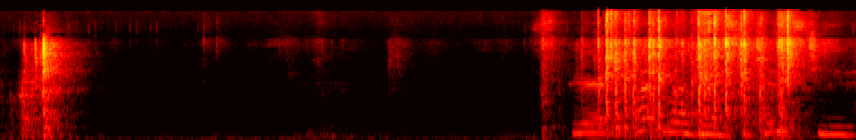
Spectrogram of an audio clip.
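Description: A deck of tarot cards being shuffled: a short, quick burst of card clicks just after the start, then, about three seconds in, a longer run of rapid flicking clicks as the cards are riffled.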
